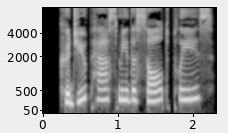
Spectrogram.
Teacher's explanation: Listen to the way my voice rises on could you and falls gently at the end.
